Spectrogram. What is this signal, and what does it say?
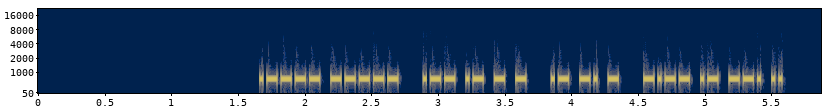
Morse code, heard as a keyed tone, about 50 wpm, 700 Hz. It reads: 10 WATT ANT YAGI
